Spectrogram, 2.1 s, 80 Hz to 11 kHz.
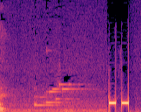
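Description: Censor bleep: two short steady beeps at about 1 kHz near the end, cutting off sharply, laid over a spoken word.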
